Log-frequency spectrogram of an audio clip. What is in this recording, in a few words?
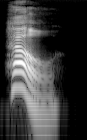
"hell", English; 3000 words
